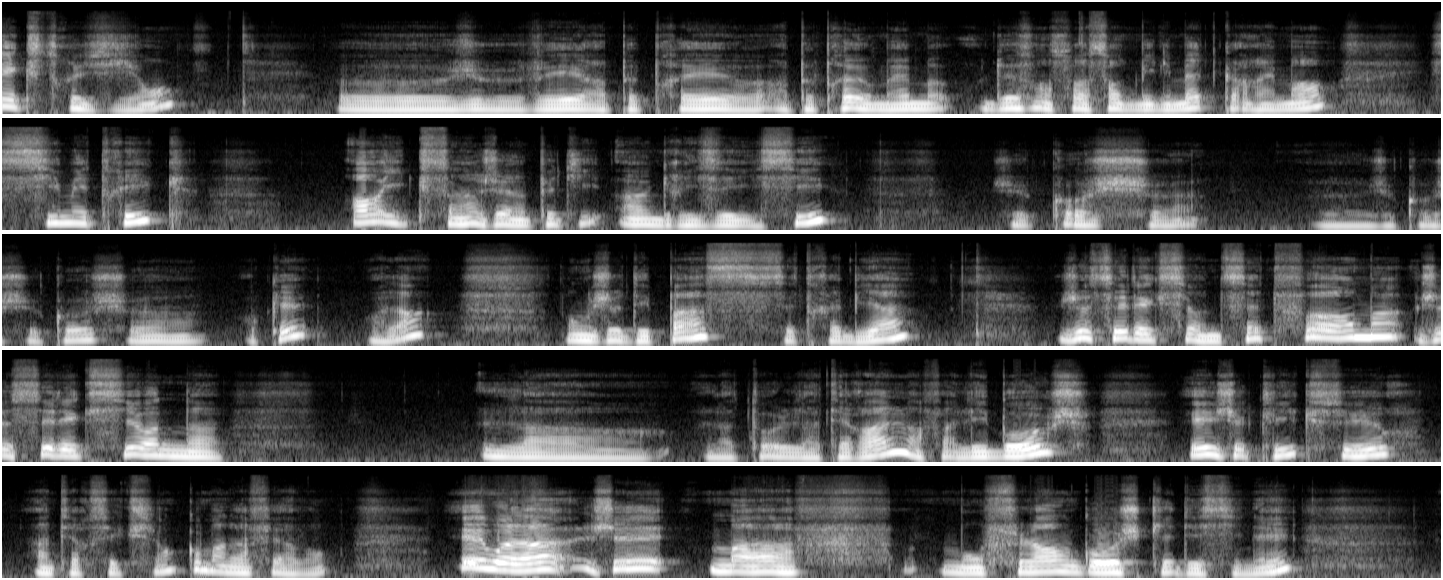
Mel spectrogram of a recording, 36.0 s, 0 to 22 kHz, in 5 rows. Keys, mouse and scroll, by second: 0.0 click, 2.6 click, 3.9-4.9 scroll down 2, 4.9 KP_2, 5.0 KP_6, 5.2 KP_6, 5.3 KP_0, 7.3 click, 8.5 typing, 12.5-13.2 drag, 14.5-15.3 drag, 15.5 click, 16.8-17.7 drag, 17.8 click, 18.8-19.3 scroll up 2, 19.3 right click, 20.6 click, 25.2 ctrl+click, 28.9 click, 30.6-35.3 drag, 35.6 scroll up 2.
